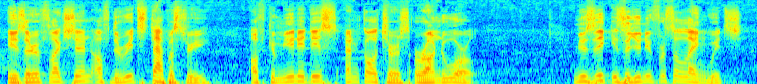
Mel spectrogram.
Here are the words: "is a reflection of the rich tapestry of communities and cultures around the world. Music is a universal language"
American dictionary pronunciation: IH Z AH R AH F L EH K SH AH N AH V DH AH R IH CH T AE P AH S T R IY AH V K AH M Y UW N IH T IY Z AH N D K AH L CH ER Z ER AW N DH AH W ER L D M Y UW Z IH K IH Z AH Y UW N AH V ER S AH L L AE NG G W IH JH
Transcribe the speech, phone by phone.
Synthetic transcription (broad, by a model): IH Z AH R AH F L EH K SH AH N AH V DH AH R IH CH T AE P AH S T R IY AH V K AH M Y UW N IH T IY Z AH N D K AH L CH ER S ER AW N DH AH W ER L D M Y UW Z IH K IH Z AH Y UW N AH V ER S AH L L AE NG G W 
